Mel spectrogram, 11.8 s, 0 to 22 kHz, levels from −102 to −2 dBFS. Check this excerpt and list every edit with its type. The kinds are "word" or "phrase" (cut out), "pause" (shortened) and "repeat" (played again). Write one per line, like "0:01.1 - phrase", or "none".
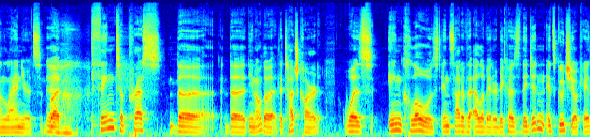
0:01.8 - word
0:03.3 - pause
0:05.6 - word
0:06.7 - pause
